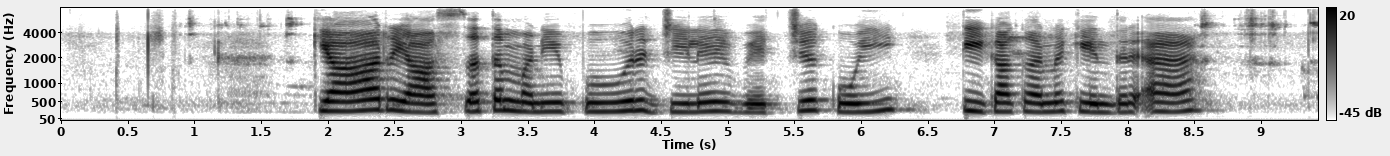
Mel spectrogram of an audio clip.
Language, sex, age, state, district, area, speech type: Dogri, female, 30-45, Jammu and Kashmir, Samba, urban, read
